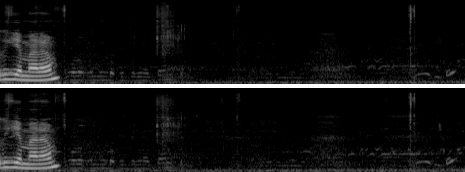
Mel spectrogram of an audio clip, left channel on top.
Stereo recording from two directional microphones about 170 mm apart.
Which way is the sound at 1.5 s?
15° right (ahead or behind).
